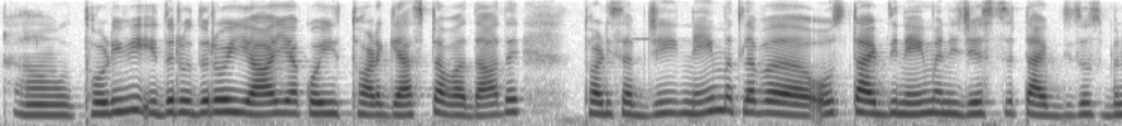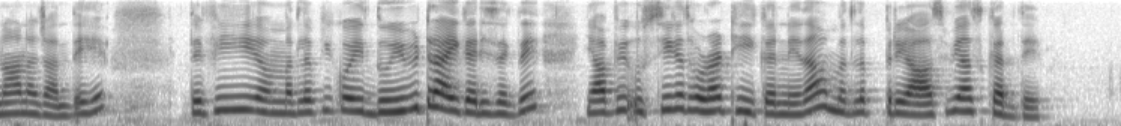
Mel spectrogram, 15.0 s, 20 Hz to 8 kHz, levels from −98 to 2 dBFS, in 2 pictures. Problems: none marked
